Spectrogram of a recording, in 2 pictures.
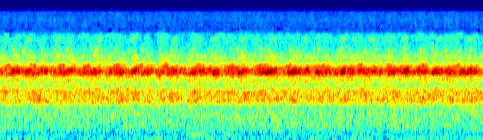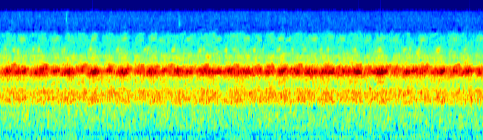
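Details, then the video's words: Frogs croaking at a pond in Suwon's Ingye Art Park, South Korea, late on a rainy night; a dense, steady chorus of rapid pulsed croaks with a bright ringing tone, overlapping without pause, over a soft hiss of rain. "비오는 밤 개구리소리"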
